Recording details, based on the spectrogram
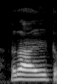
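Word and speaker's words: write: आई टी ई तो इसको हम राइट नहीं पढ़ते हैं क्या पढ़ते हैं इसको हम पढ़ते हैं रा यहां पर भी डब्लू से आर से पहले डब्लू आया तो यहां पर हम डब्लू का प्रोनाउंस एशन नहीं कर रहे इसलिए हम इसको पढ़ रहे हैं राइट और एक राइट यह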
